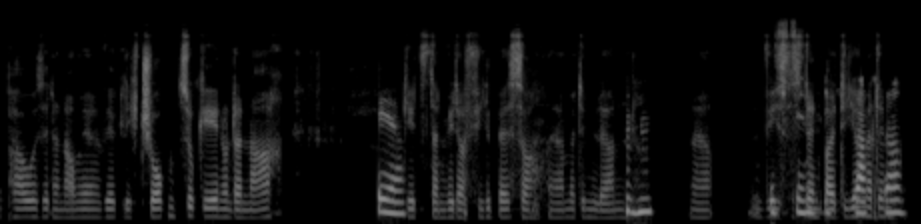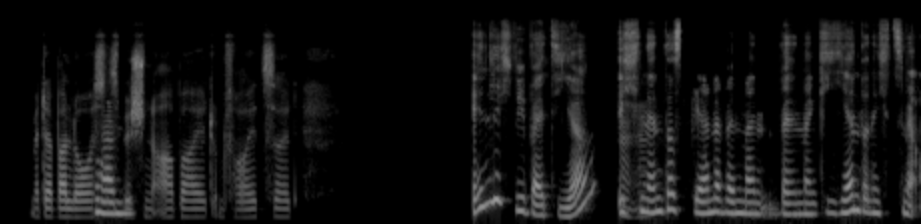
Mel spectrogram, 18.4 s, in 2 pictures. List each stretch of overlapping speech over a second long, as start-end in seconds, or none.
7.7-9.0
